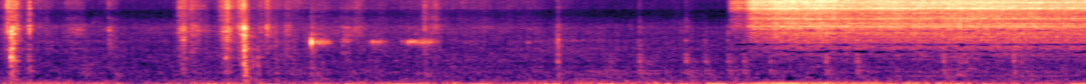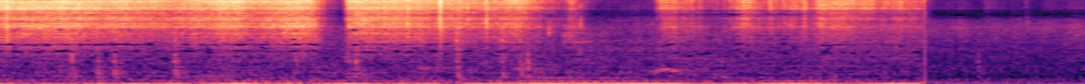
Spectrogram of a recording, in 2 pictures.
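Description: Hot-work soldering of a battery ground cable into its corroded terminal clamp, to cure a bad ground. A steady low hum runs throughout, with a loud hiss from about four to seven seconds in.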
